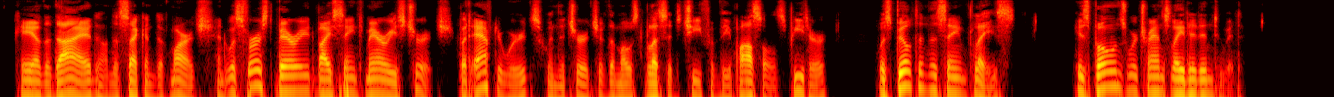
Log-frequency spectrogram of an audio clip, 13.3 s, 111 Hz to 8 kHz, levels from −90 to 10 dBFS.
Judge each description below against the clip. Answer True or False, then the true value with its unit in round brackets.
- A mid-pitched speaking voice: False (115 Hz)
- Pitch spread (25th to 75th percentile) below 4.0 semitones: False (5.1 semitones)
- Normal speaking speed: True (185 wpm)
